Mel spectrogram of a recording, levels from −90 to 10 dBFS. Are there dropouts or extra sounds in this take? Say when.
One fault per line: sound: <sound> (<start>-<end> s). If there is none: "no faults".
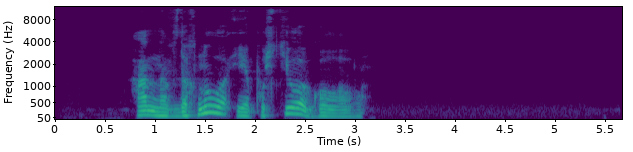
no faults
